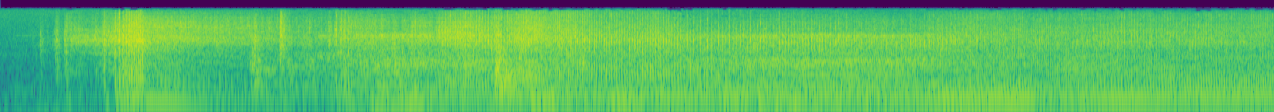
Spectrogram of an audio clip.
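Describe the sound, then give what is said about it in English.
A car engine turns over and catches, then revs up into a loud, steady drone that climbs in pitch as the first car pulls away with an officer and an SS man aboard, with no voices. “He looks over at Ramsey and the prisoners on parade as he gets into the first car.”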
